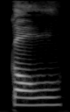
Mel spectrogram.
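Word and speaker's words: 高: It's pronounced go, right? Now, you might not be familiar with Cantonese tones, but this go is actually called tone 1 in Cantonese.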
